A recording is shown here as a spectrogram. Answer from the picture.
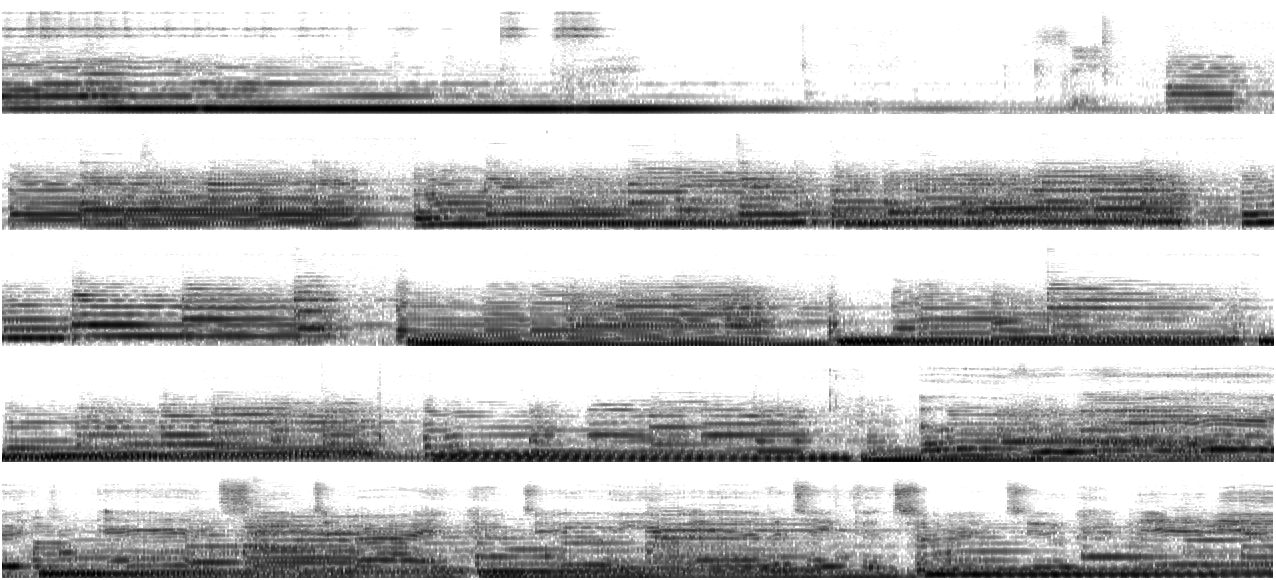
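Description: A live band's final chord rings out and fades, and after a short pause an electric guitar starts picking a melodic riff of single notes. About halfway through, deep bass notes join in, each held for about two seconds before changing.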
